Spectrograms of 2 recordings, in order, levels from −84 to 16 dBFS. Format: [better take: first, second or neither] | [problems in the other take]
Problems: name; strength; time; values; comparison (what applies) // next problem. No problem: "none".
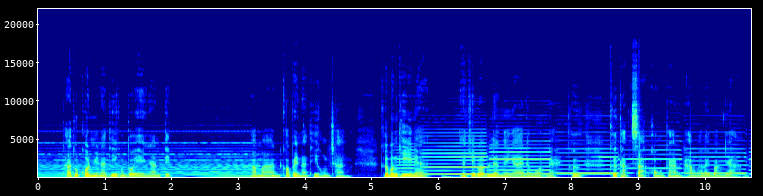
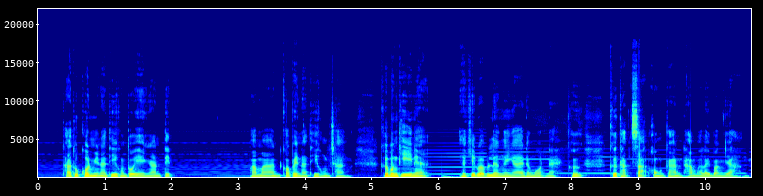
second | background music; loud; throughout; 8 dB below the speech; faint in the second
